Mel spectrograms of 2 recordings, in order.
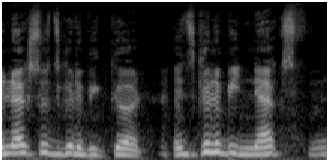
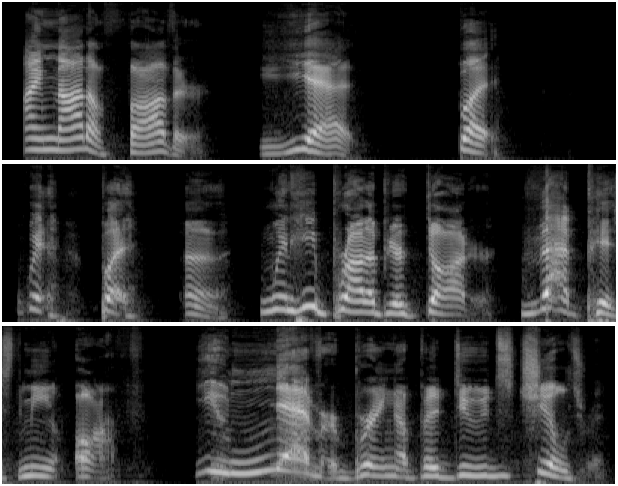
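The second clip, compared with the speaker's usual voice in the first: over-the-top, exaggerated put-on camp voice, pitched high; 5 semitones higher than usual. Reading a message aloud, speaker uses an exaggerated camp put-on voice. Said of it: "let me read this in the most gayest voice I can".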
